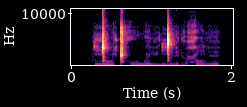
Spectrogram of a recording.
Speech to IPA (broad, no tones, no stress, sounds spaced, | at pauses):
ŋ͡ǀ ɔ̃ ǁʰ o w ɛ̃ ɾʲ ø lʲ ŋ͡ǀ e ɾʲ o ħ ɔ̃ l e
